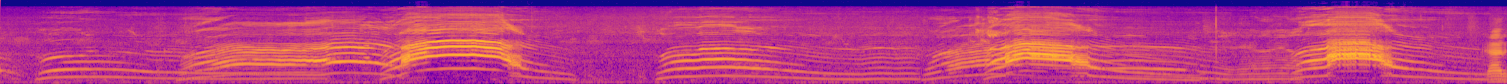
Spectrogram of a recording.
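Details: Two cats fighting. Long, wavering yowls rise and fall in pitch and swell into loud, harsh peaks. Three or four drawn-out howls are separated by brief pauses.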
